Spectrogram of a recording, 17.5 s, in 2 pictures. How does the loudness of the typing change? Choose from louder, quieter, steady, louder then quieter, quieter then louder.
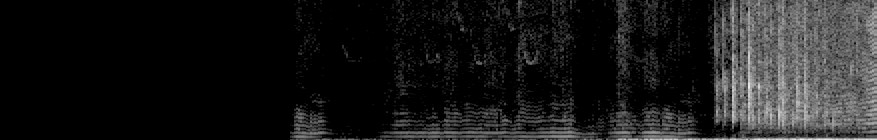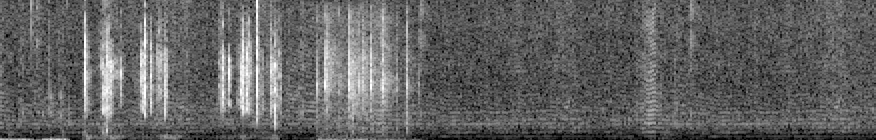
louder.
